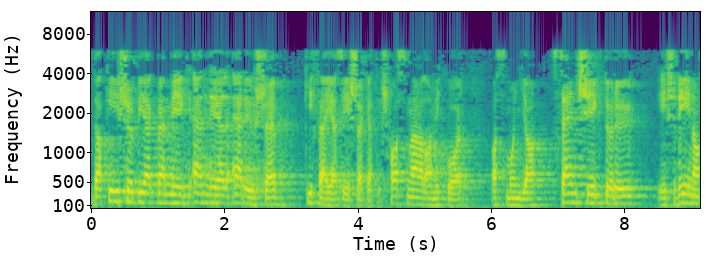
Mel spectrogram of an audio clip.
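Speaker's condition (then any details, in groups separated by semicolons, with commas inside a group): No condition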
